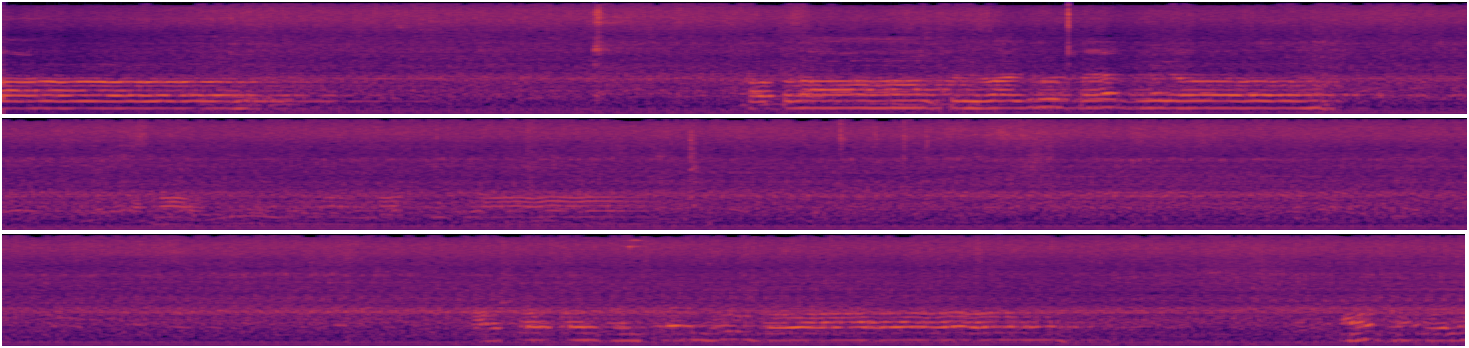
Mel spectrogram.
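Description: Men chant a prayer together through a loudspeaker, in long held tones.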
